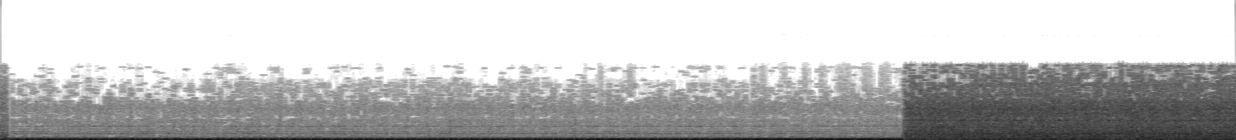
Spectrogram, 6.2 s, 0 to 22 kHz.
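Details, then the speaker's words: Turbo Mazda Miata idling after fixing exhaust cam timing one tooth off and cam/crank seal oil leaks: steady, even, clean idle, no misses; air-fuel ratio now 13.3 versus about 10 before. "Oh yeah. I want to point out now that it's at 13.3 and before it was idling at like 10. So the air fuels might actually be pretty close now that the timing is good."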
